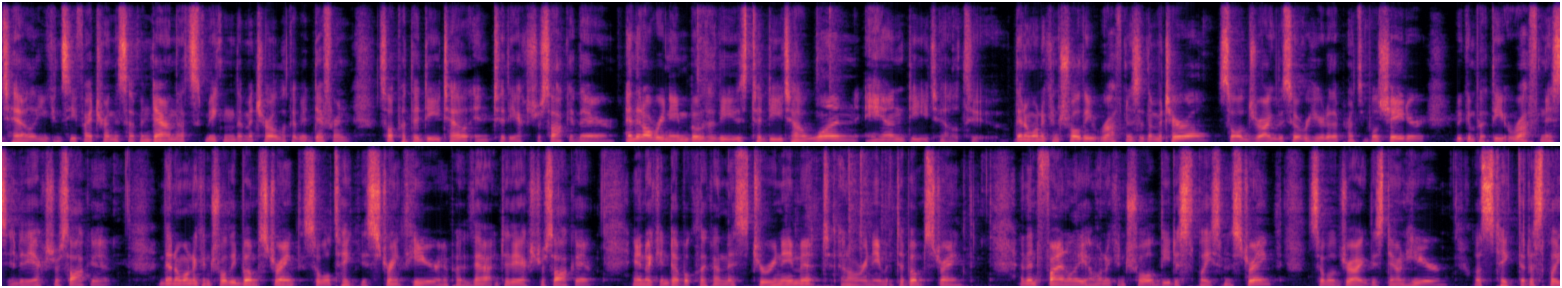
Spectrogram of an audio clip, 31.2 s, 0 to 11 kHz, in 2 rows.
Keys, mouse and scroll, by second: 0.2-2.7 drag, 3.8-4.8 drag, 3.8-5.3 typing, 6.2 click, 7.3-8.5 drag, 9.2 click, 9.6 click, 9.8 g, 10.7 click, 11.7 click, 12.0-13.5 typing, 13.3 click, 14.5-15.8 drag, 14.6-17.4 typing, 15.9 drag, 18.5 click, 18.8-21.2 typing, 19.7 click, 20.5 click, 21.8-24.1 drag, 25.1 click, 25.8 click, 26.4 click, 26.4 typing, 28.4 click, 29.8 click.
